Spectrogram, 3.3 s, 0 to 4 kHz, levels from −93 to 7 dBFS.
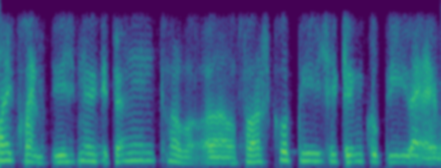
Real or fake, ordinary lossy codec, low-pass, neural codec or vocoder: fake; none; 3.6 kHz; codec, 24 kHz, 1.5 kbps, HILCodec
